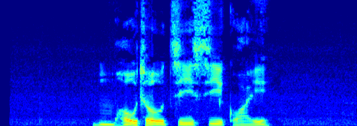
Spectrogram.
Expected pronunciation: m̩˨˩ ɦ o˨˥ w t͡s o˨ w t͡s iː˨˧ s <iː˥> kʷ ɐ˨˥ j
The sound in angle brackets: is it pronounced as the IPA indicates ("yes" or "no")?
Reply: yes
